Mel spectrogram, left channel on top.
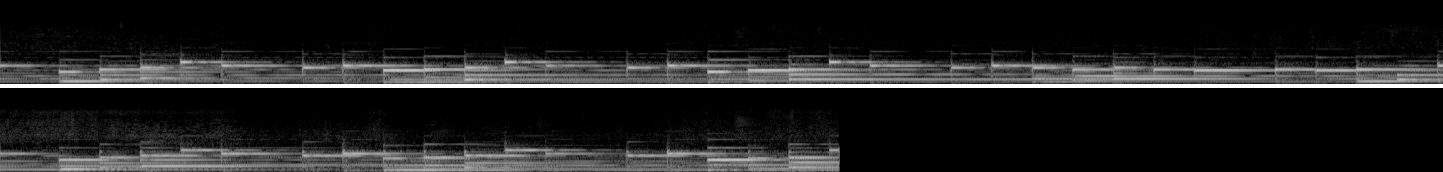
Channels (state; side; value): drops out; right; at 8.4 s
